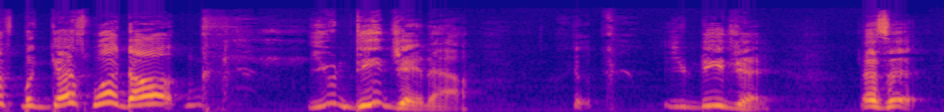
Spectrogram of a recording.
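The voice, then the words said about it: Put-on full Memphis accent. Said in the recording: “you went into full Memphis accent”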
